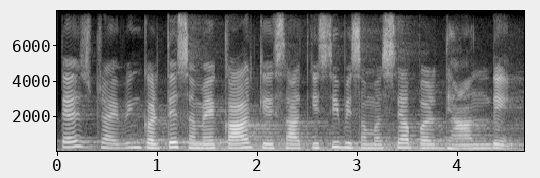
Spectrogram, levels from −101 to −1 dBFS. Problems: none marked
